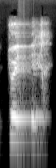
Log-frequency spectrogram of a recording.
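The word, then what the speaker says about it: Týr: que ela se chama Tyr, das Ilhas de Faroé. E, na verdade, até existe outra pronúncia. Lá nessas ilhas eles chamam de Tuir. Tem uma pronúncia diferente.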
